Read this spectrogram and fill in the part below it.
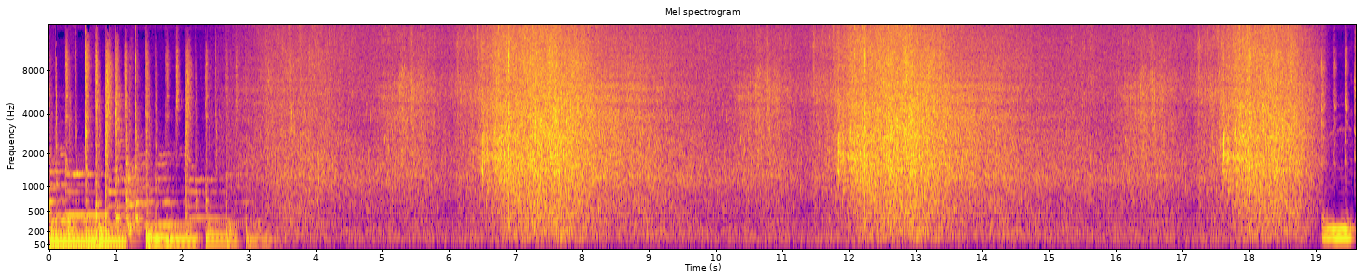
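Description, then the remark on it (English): Ocean waves roll in and break on the shore in slow, rhythmic surges about every five seconds, each swelling into a loud hiss and fading, after a brief snippet of music at the start. “Down by the ocean we go.”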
